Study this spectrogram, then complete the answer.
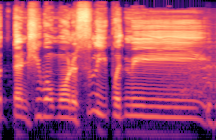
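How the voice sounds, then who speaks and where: In a put-on character voice, a man speaks at a fairly low pitch and a fairly slow pace. His intonation stays fairly even. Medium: stage play. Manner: cocky, carefree.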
